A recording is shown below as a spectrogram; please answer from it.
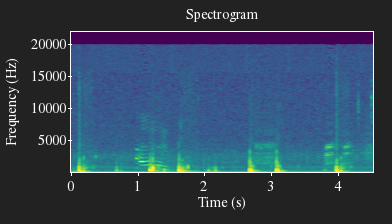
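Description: A Minecraft cat mews several times in short rising calls among scattered clicks and soft knocks from gameplay, all fairly faint over a low steady hum.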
